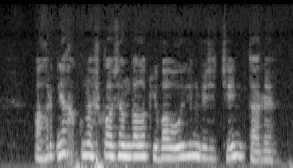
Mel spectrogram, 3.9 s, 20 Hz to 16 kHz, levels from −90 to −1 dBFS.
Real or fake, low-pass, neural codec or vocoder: real; 14.4 kHz; none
